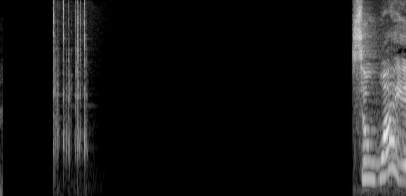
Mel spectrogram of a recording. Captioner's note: keyboard clicking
